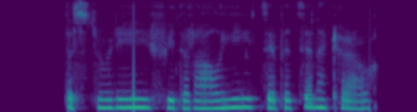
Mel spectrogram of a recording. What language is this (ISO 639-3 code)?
ckb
